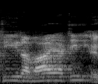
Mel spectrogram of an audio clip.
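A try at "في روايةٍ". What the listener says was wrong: فی صبر نہ پتر جی فی روایتن روایتن رے تھلے زیر بچہ ہے غلطی ہونے آپ ٹھیک کرنی ہے ڈال کے فی روایتن الرجل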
